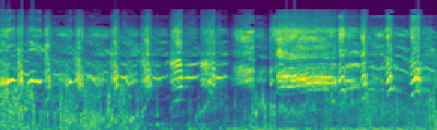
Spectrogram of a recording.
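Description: People shrieking and laughing, a high held scream over rapid bursts of laughter.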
